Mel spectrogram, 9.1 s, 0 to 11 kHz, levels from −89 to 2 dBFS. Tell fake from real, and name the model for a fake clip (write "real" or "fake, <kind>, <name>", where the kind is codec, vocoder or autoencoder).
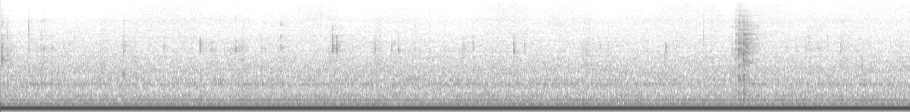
real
